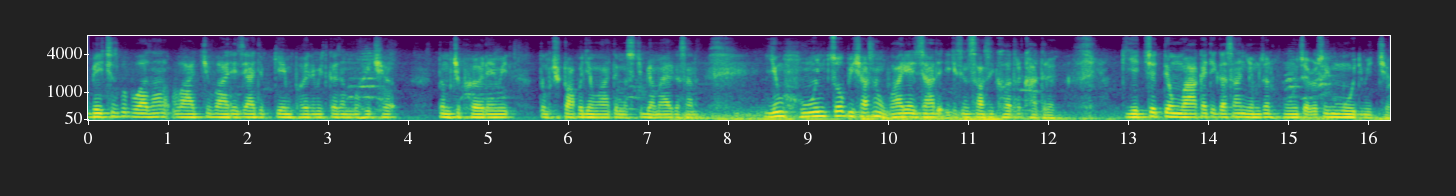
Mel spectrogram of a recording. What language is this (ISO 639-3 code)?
kas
